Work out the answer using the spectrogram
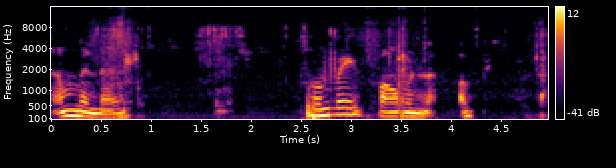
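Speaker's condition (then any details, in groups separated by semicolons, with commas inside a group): Friedreich's ataxia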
